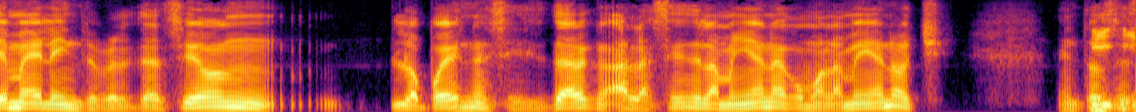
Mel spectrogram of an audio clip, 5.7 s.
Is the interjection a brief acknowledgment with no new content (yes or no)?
no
